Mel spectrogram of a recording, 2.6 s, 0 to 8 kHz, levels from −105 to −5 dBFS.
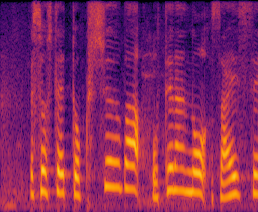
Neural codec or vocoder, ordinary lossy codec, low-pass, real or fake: codec, 16 kHz, 2 kbps, FunCodec, trained on Chinese and English, 25 frames a second; none; none; fake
